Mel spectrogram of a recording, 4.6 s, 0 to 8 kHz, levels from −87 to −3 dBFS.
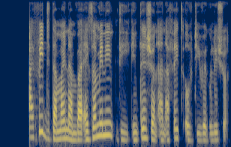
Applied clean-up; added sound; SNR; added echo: neural mask model Resemble Enhance denoiser.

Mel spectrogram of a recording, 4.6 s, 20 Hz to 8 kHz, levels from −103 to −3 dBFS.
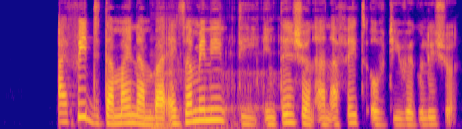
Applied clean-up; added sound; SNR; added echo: neural mask model RNNoise.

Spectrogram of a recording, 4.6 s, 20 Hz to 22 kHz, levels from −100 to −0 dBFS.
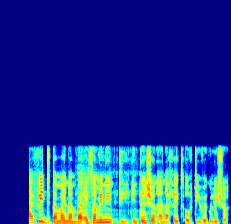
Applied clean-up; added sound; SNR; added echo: neural separator model SepFormer DNS4.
